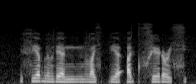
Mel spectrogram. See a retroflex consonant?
yes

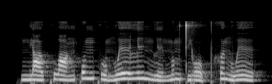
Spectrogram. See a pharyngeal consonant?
no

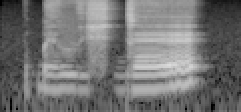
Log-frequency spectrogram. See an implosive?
yes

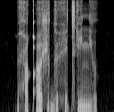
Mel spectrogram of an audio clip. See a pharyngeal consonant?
yes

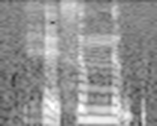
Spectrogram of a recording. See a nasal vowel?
no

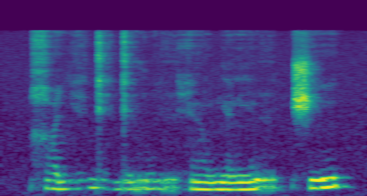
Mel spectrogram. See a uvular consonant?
yes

